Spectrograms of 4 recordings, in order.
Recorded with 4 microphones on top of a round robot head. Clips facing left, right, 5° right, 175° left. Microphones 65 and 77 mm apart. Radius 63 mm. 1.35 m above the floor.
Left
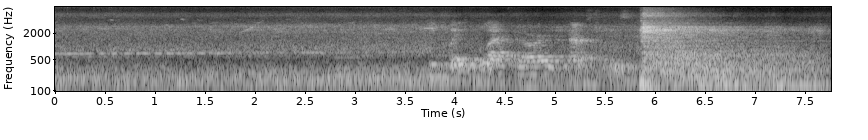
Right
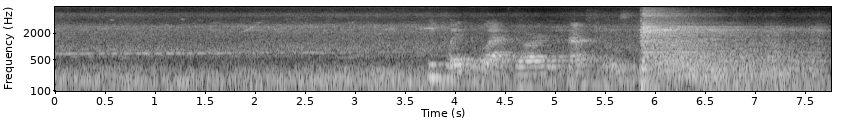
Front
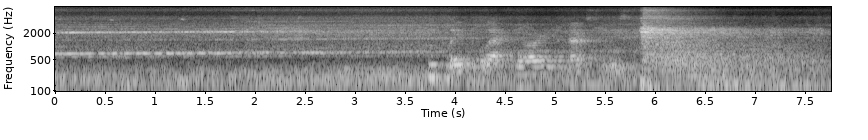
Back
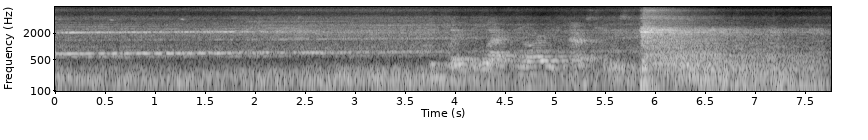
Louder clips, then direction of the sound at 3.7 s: Right 3 dB, front 4 dB; 45° right.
